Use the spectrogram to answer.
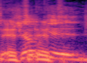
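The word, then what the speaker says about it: Jokić: Yeah, no, it's Jokic.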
